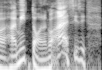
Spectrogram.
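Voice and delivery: put-on imitated Mexican accent. The speaker acts out what he says in his bit, in a put-on Mexican accent. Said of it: "I can only do Mexicans".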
